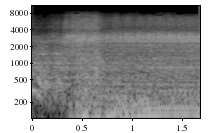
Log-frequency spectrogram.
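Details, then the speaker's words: 1979 Renault 17 TS Cléon Alu 1647 cc engine before a tune-up, cold start on automatic choke: fast, lumpy idle running on three cylinders with light rocker ticking from loose valve clearance. "Voilà, vous entendez les c buteur et regardez comment elle tourne. C'est une patate. Vous voyez, elle fait du 3 cylindres. C'est une patate, elle claque."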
